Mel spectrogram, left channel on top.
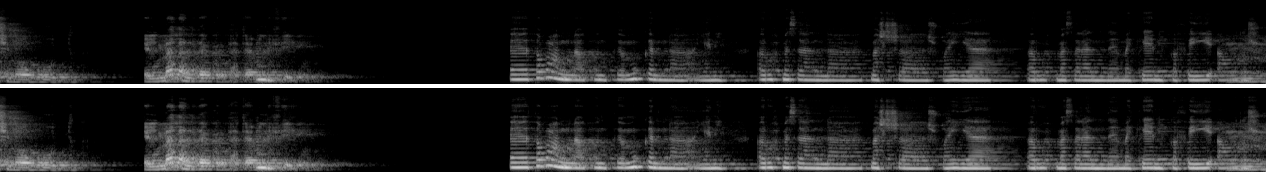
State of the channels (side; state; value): left; quieter; 6.4 dB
